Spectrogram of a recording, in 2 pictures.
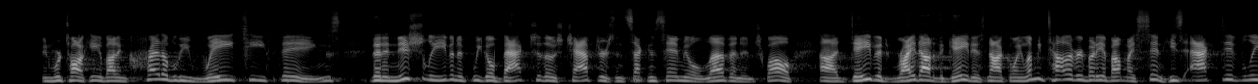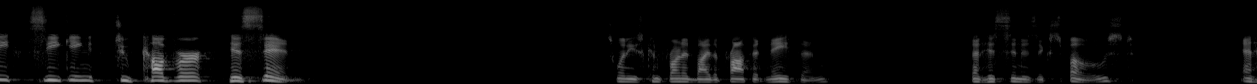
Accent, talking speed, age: American, 145 wpm, 40-59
